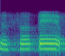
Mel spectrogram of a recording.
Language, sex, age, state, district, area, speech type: Marathi, female, 30-45, Maharashtra, Sangli, rural, conversation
